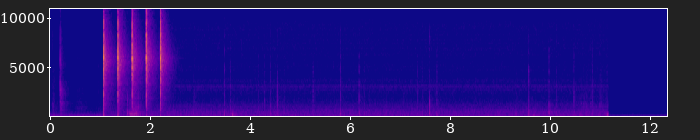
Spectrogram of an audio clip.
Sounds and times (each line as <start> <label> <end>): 1.0 Turning on a stove burner 11.2
1.1 click 2.4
